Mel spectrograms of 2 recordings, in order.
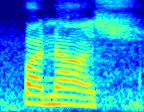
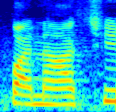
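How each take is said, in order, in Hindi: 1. यह शब्द 'sh' ध्वनि से खत्म होता है। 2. यह शब्द 'chay' ध्वनि से खत्म होता है। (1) "इसका जो करेक्ट प्रोनाउंसिएशन होता है वो होता है पनाश" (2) "इसको पनाचे मत बोलिएगा"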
